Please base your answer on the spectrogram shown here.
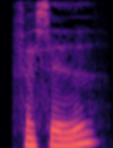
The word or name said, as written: facade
